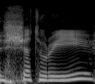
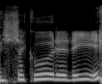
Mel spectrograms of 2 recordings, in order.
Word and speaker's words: charcuterie: The chatoury board. Charcuterie? – Charcuterie.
